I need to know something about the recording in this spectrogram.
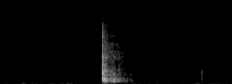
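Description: A plastic bottle is set down on a table with a knock.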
